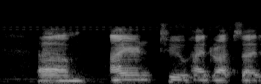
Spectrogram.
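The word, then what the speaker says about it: iron(II) hydroxide: Iron 2 hydroxide is how you say it out loud, but the way you write it is iron, open parentheses, II, close parentheses, and then hydroxide.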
